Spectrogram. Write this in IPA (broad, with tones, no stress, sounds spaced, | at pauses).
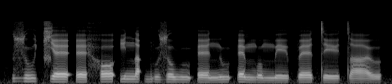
z u˦ t͡ɕ ɛ˨ ʔ ɛ˨ h ɔ˦ ʔ i˦˨ n ä˦ ʔ b u˨ z o˦˨ w u˨ ʔ ɛ˨ n u˦ ʔ ɛ˦˨ m o˨ m e˨ ɪ̯ p ɛ˦ t e˨ ɪ̯ t a˨ ʊ̯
